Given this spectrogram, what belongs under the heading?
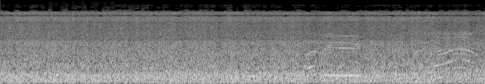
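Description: A strong river current with churning waves, a loud, dense rushing roar that holds steady without a break, close and enveloping.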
